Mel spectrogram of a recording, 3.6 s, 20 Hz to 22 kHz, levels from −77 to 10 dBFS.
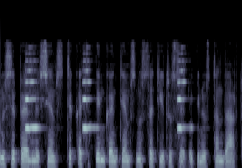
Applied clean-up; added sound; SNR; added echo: neural mask model RNNoise.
